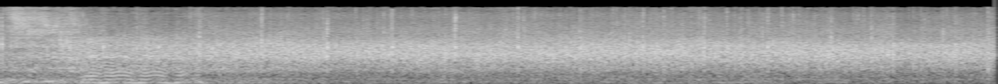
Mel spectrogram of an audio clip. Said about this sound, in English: Applause.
